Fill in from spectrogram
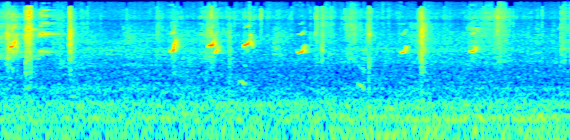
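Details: Young chicks enjoying the outdoors, scattered high short peeps a few per second, fairly sparse, over a constant low background rumble.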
